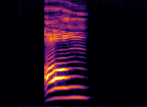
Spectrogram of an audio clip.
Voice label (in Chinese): "āng", pinyin; pinyin2; pinyinji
